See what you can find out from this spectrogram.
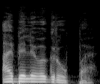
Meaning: abelian group
- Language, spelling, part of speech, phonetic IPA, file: Russian, абелева группа, noun, [ˈabʲɪlʲɪvə ˈɡrup(ː)ə], Ru-абелева группа.ogg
